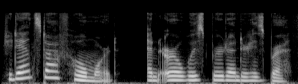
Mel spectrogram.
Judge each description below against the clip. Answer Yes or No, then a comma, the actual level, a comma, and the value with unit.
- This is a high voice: Yes, high, 205 Hz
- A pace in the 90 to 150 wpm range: No, average, 200 wpm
